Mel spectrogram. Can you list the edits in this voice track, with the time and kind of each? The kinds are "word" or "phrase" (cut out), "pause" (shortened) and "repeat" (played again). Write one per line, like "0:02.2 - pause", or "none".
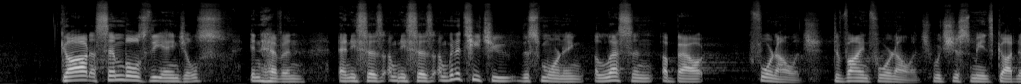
0:02.3 - pause
0:04.0 - repeat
